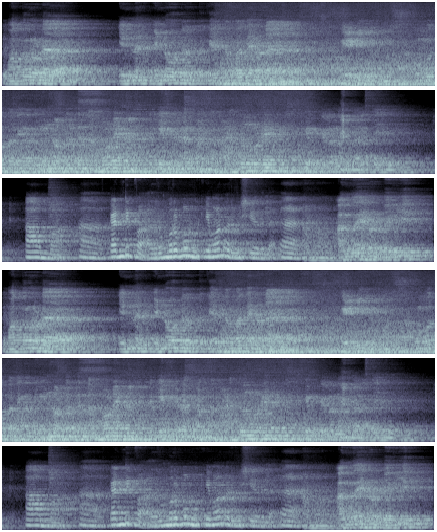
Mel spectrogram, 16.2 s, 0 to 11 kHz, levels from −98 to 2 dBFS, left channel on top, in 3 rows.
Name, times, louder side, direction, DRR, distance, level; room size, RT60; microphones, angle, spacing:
voice 1, 0.1-0.9 1.4-3.7 4.2-10.4 11.4-11.5 14.6-15.9, equal, 5° right, -7 dB, 2.2 m, -26 dB
sound 1, 2.6-9.3, equal, 90° left, 2.6 m, -27 dB
voice 2, 11.1-14.6, left 1 dB, 25° left, 2 dB, 0.4 m, -27 dB
8.3 x 6.3 x 6.3 m, 2.1 s
head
